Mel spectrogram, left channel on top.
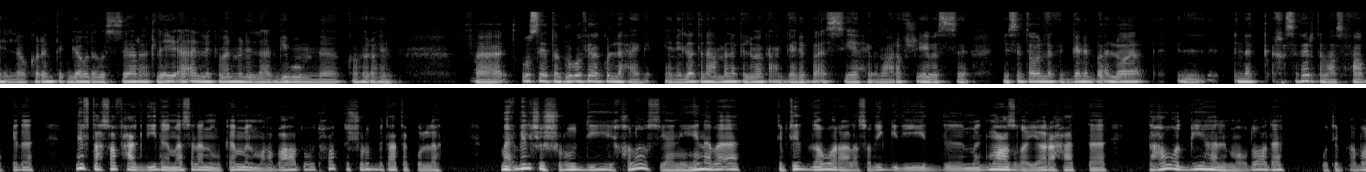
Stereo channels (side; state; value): both; different; correlation 0.02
